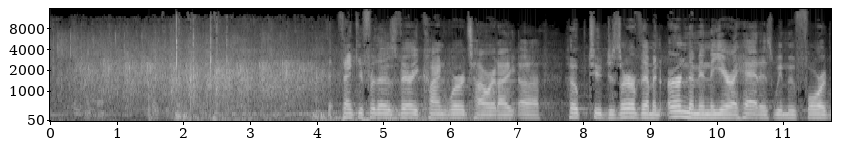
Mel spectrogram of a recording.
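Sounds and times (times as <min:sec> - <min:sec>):
audience at a panel event applauding: 0:00.0 - 0:05.9
speech: 0:01.5 - 0:02.1, 0:04.2 - 0:11.7.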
